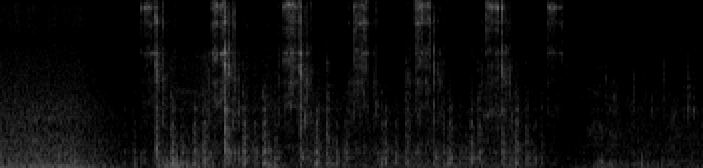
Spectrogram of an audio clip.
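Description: Ratchet wrench loosening pool pump motor mounting bolts, several close bursts of rapid clicking in a steady back-and-forth rhythm with short pauses between them, and no talk.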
